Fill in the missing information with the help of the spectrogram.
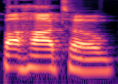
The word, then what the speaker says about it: Bacht: They pronounce it Bahato, but it's spelled B-A-C-H-T, so Bacht.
